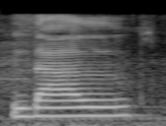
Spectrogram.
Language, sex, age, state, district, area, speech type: Nepali, female, 60+, West Bengal, Jalpaiguri, rural, spontaneous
